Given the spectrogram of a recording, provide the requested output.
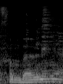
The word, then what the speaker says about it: van Beuningen: is van Beuningen, as we would pronounce it in Dutch.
